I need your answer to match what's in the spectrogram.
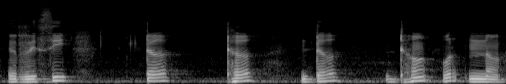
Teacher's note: जब इनका उच्चारण हम करते हैं सो जीभ जो होता है यानी कि जीभ की जो नोक होती है साथियों, उलटकर मूर्धा को स्पर्श करती है और वे मूर्धन्य व्यंजन कहलाते हैं।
